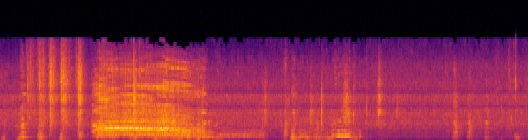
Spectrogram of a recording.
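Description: Rooster calling: a few sharp taps, then a loud hoarse call about a second in that lasts about a second, and a shorter call about three seconds in.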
